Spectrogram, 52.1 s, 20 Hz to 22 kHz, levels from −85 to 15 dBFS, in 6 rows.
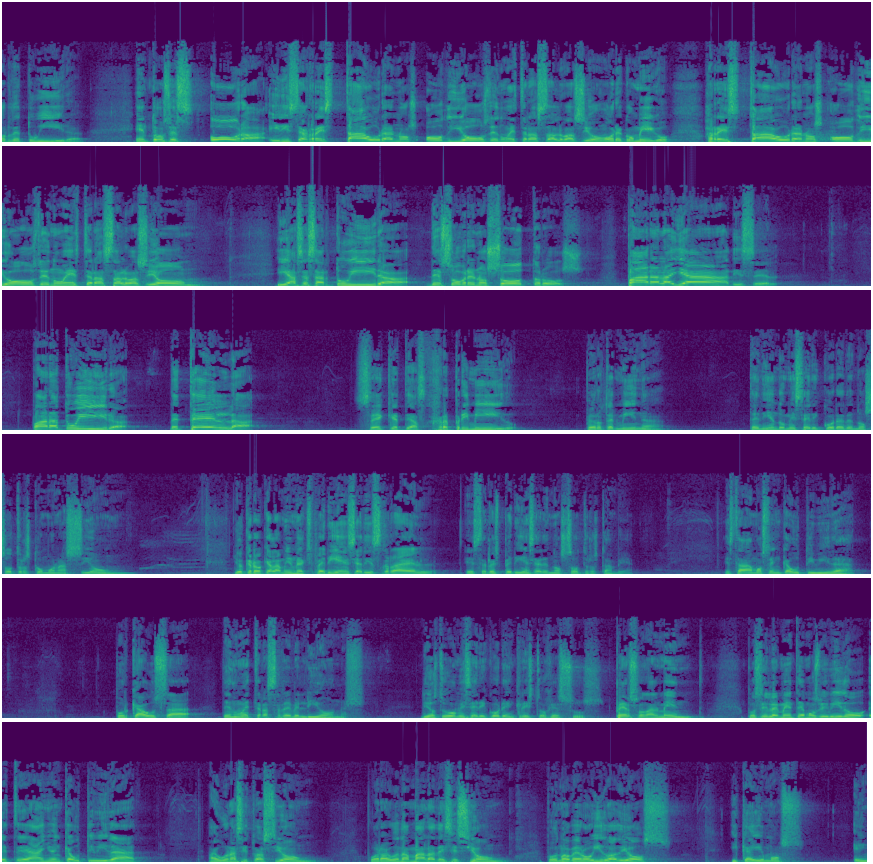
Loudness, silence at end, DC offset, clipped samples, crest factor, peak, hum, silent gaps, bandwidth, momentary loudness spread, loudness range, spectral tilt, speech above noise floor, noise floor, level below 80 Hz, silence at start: -14 LUFS; 0 s; under 0.1%; under 0.1%; 16 dB; 0 dBFS; none; none; 16.5 kHz; 12 LU; 6 LU; -3.5 dB/octave; 45 dB; -59 dBFS; -50 dBFS; 0 s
